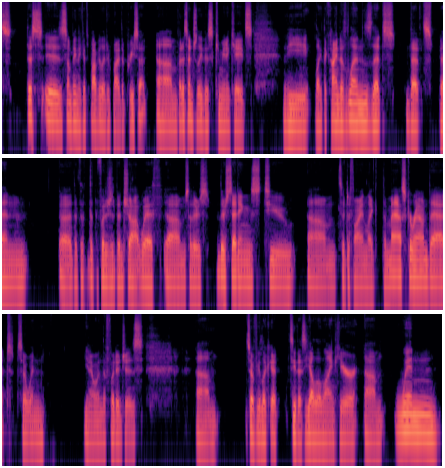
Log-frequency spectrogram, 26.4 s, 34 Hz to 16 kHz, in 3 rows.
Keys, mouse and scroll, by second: 20.0 click.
